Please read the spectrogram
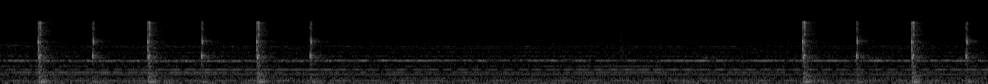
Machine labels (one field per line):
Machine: valve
